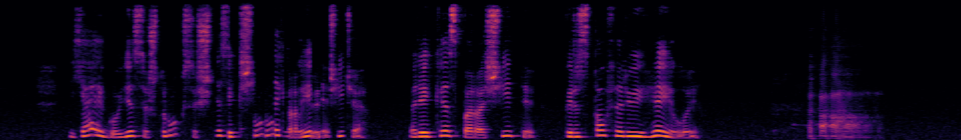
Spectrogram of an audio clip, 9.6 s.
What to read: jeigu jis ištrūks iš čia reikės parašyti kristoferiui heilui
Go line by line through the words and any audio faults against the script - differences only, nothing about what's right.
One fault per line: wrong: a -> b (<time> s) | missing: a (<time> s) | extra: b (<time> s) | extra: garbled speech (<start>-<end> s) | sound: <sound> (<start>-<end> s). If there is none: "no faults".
extra: garbled speech (2.2-3.4 s)
sound: laugh (7.7-8.9 s)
